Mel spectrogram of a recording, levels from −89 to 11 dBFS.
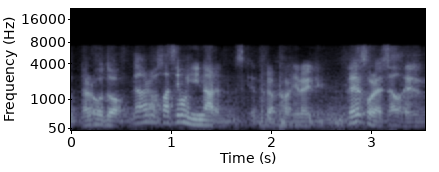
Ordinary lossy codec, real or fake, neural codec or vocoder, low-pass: AAC, 48 kbps; fake; codec, 16 kHz, about 1 kbps, DyCAST, with the encoder's durations; 7.2 kHz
